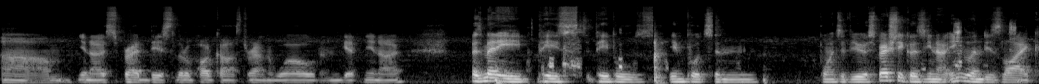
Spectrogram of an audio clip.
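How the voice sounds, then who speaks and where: Speaking at a moderate pace, a man with an Australian accent has a medium pitch and big swings in loudness. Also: ordinary pitch variation. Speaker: podcast panelist. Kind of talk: casual chat.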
